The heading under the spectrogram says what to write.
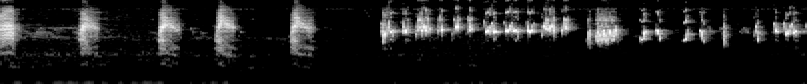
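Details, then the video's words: Long-tailed shrike in the morning, its song used to coax other shrikes to sing; five evenly spaced harsh rasping notes give way to a fast jumble of chirps and buzzy squeaks, with a faint low hum. "SUARA PANCINGAN BURUNG CENDET GACOR PAGI HARI"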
